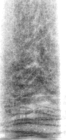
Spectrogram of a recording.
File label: Attack, Zombies; zps; Z Carrier Speech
